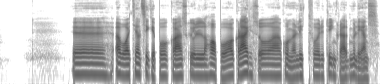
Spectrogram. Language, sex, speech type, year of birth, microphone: Norwegian, male, spontaneous, 1956, Sennheiser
